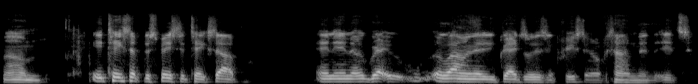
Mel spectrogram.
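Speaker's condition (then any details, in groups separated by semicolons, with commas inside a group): Early-onset Parkinson's disease; about 30 years since diagnosis, progressing, spasticity, uncontrolled movements when over-medicated, walking difficult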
